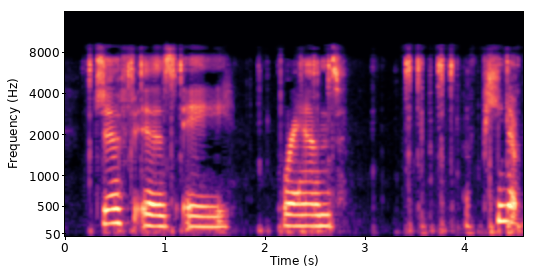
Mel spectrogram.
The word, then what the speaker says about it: Jif: I'm going to say jiff is a brand of peanut butter and is pronounced with a soft G like jelly gif has a hard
